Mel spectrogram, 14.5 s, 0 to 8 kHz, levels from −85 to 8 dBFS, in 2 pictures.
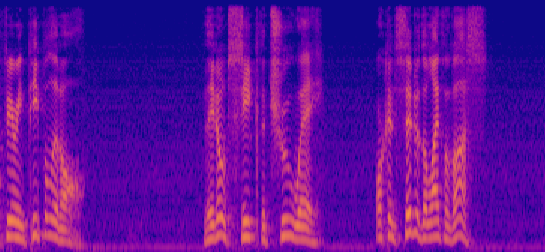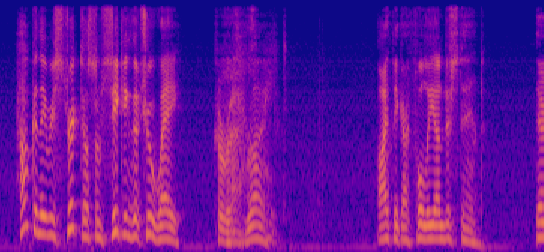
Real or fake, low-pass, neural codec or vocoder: fake; 7.2 kHz; autoencoder, 48 kHz, 32 numbers a frame, DAC-VAE, trained on Japanese speech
